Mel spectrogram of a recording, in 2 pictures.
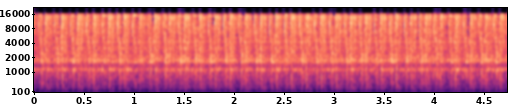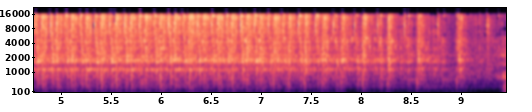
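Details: Retro VE-01 crossbeam flame licker vacuum engine: quick, even chuffing about 200 a minute that fades away at the end. Flame blowing out because the wick is set too low.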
